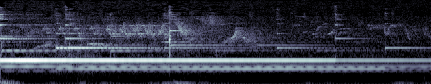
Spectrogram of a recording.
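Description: Chimes struck and left ringing: several clear, steady tones that slowly fade, with another tone added about half a second in and one more near the end.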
